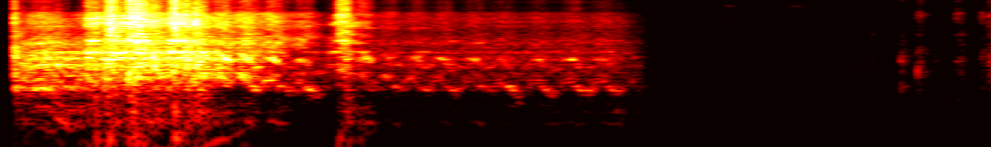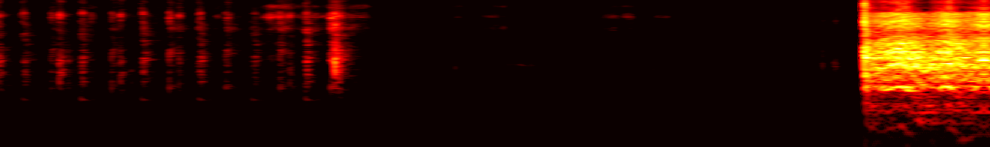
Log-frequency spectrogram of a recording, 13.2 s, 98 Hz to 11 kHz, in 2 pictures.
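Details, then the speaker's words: Ford 302 V8 budget rebuild, first start with only a little gas poured into the carburetor float bowls: it fires, runs a few seconds, fades and dies, cranks without catching, then fires again briefly. Stalling from fuel starvation. "Well, it's going to run. It obviously needs more gas than that. Let's work on getting some gas in the carburetor."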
